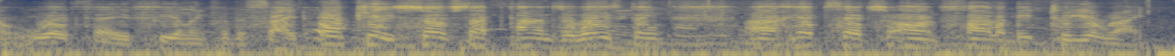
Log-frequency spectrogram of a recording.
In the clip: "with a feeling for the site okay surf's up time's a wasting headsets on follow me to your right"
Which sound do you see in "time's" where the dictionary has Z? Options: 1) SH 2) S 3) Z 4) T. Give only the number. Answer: 3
